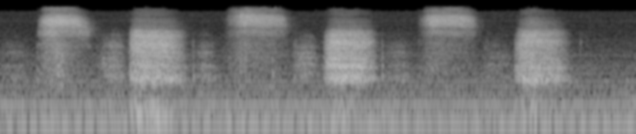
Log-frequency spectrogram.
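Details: Therapist deliberately imitating a lateral lisp, alternated with a clear s for practice (acted, not a real disorder); lateral lisp.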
